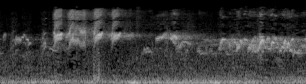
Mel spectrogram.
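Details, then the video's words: Song of a Red-whiskered bulbul: loud, sharp chirps and rolling warbled phrases, some notes rising and falling, rhythmic and lively, against low background rumble. "Birds Red-whiskered bulbul (Pycnonotus jocosus) Chants Extreme Peak"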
